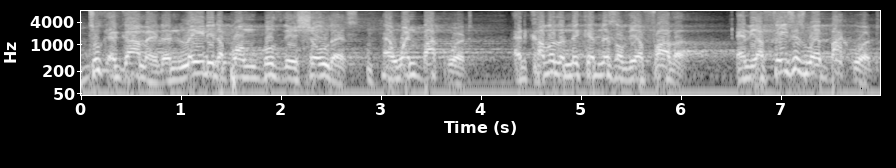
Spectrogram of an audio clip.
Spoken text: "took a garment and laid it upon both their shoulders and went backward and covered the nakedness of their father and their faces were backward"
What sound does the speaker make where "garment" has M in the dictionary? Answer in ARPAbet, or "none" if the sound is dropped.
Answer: M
